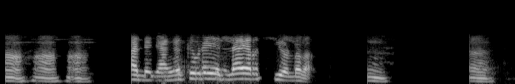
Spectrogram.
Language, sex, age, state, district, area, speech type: Malayalam, female, 60+, Kerala, Alappuzha, rural, conversation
